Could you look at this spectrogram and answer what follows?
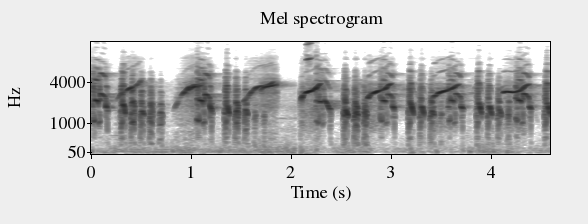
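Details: Captive trained partridge calling under a tree on its owner's whistle: bursts of rapid clicking notes broken by upslurred whistles climbing sharply, coming in uneven groups roughly every half second.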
